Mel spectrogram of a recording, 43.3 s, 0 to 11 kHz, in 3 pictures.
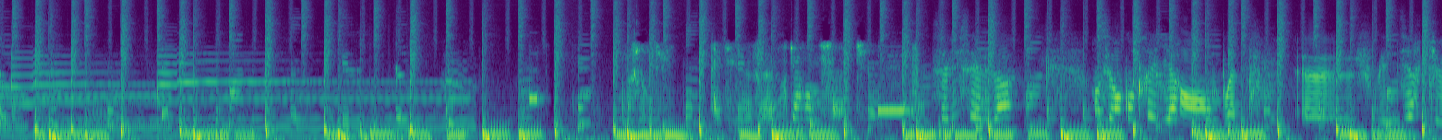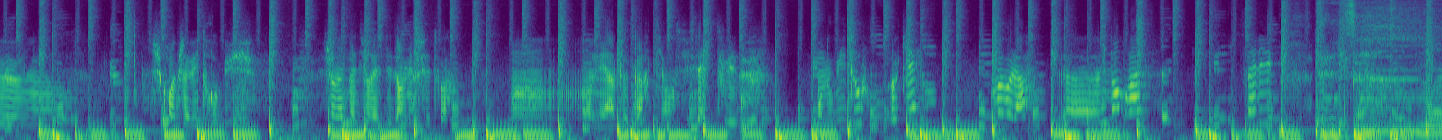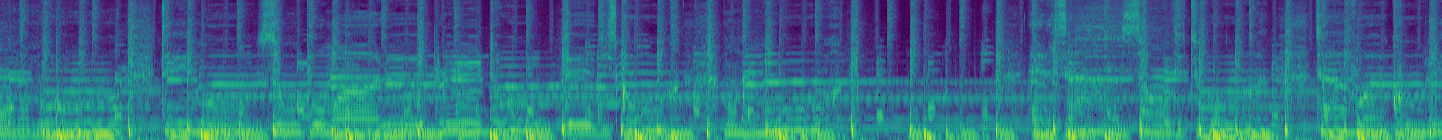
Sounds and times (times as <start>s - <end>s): Music: 0.0s - 43.2s
Speech: 6.2s - 10.3s, 11.0s - 15.1s, 15.8s - 17.0s, 17.7s - 25.9s.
